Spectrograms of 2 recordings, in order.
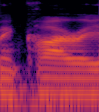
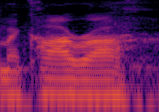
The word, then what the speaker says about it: Menkaure: Then we have Khafre and Menkaure in the back, or Menkaure, depending how you want to pronounce it.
